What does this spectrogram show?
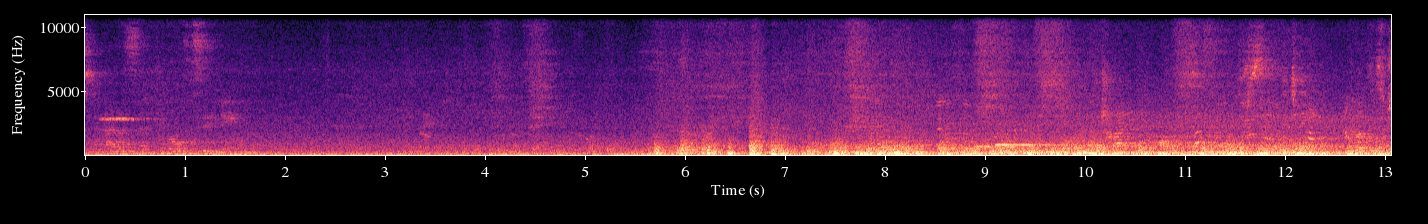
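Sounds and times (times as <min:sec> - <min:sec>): train rumbling and clattering: 0:00.0 - 0:13.0
brief high tone: 0:08.9 - 0:09.9.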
